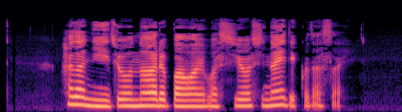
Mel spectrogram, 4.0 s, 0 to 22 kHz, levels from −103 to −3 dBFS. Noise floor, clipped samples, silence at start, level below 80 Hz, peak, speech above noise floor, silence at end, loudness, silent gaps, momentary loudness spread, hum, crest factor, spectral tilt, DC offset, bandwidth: -63 dBFS; under 0.1%; 0.65 s; -74 dBFS; -6 dBFS; 40 dB; 0.6 s; -22 LUFS; none; 15 LU; none; 18 dB; -4 dB/octave; under 0.1%; 11 kHz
